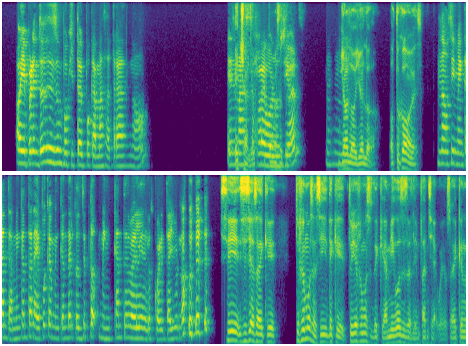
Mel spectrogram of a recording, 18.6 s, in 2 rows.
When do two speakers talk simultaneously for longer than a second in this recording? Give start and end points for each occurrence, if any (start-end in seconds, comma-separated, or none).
4.6-6.0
